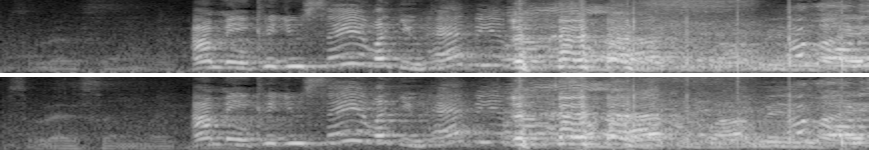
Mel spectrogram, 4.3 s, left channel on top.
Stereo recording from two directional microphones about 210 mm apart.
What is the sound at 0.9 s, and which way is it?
A woman's voice, 30° left (ahead or behind).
